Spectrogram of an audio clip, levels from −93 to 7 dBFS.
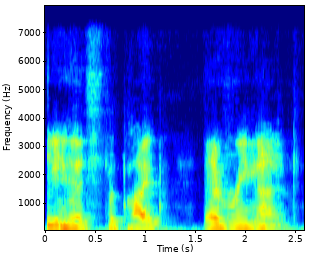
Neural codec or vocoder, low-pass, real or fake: codec, 32 kHz, 1.9 kbps, SNAC; 7.2 kHz; fake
